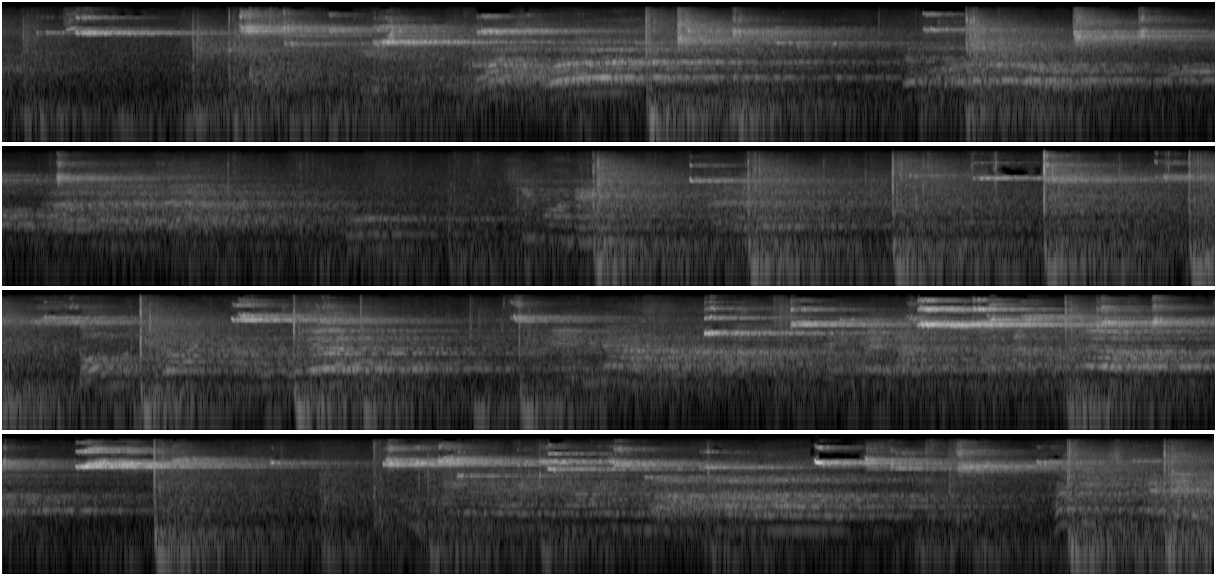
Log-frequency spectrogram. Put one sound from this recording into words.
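A basketball bounces on a hard floor with echoing thuds.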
